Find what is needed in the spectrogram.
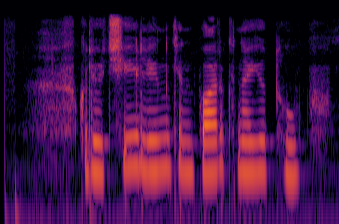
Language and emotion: Russian, sad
